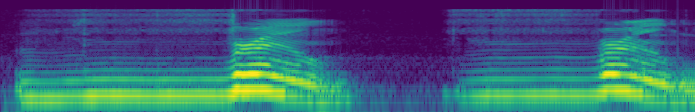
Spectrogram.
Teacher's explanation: top teeth on the bottom lip and it's like you're forcing air out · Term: v sound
